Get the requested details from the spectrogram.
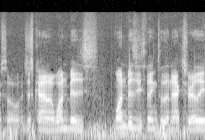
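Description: A man with a Canadian accent, fairly low in pitch, with fairly even intonation, dry sound with no echo and noticeable background noise. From Canadian Prairies. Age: 20s. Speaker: YouTuber. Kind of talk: casual vlog.

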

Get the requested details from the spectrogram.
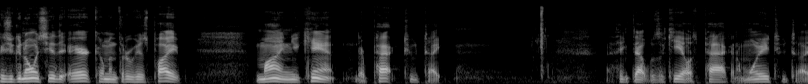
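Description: Over a quiet background, a man speaks in monotone, flat intonation with a dry sound that has no echo. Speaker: pipe smoking vlogger. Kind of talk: casual vlog chat. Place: open country. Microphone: phone near.

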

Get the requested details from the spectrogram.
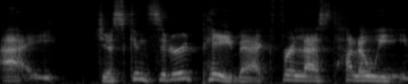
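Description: A female-sounding, cartoonish character voice speaks at a moderate pace in a middle pitch. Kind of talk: comic overacting. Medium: puppet show. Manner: gleeful, gloating.

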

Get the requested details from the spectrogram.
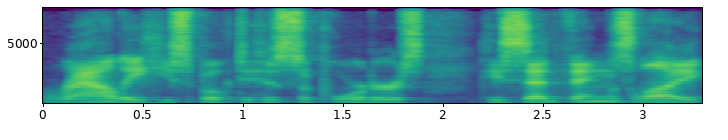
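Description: A man's monotone, flat intonation comes at a moderate pace. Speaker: political commentator. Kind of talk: commentary. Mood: wry, sarcastic. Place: home room.

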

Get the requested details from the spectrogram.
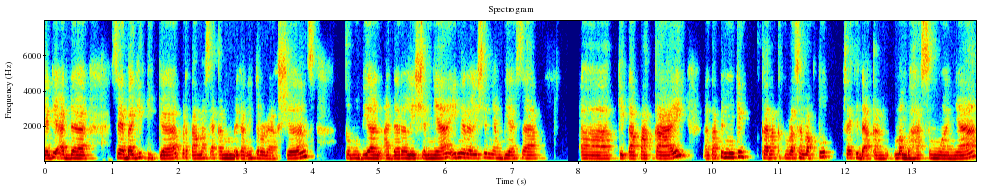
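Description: Speaking at a moderate pace, a woman holds a medium pitch with fairly even intonation. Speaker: geophysicist speaker; speaker. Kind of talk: technical webinar presentation. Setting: video call. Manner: hesitant, many fillers. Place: home room. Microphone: webcam.

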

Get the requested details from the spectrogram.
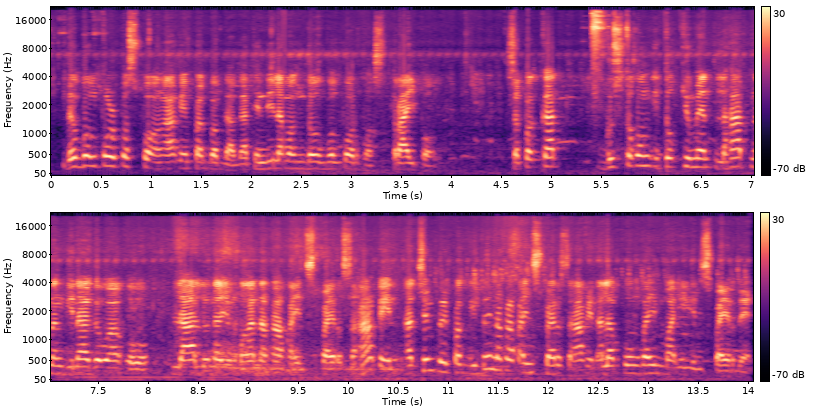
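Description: A man speaks at a fairly quick pace with lively intonation. His voice is high-pitched, with noticeable background noise behind it. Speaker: vlogger, former teacher. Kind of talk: motivational talk.

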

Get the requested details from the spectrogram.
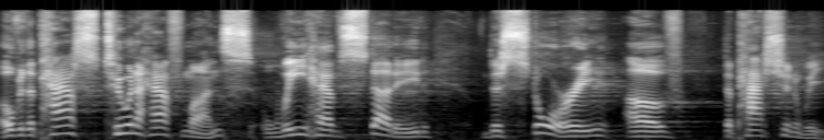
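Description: At a fairly slow pace, a man talks in a bright, sharp tone. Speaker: pastor. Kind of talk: sermon. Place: church. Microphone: headset.

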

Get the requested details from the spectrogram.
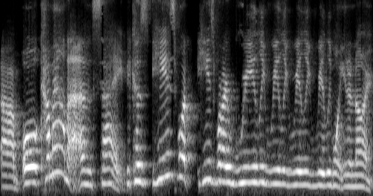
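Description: At a moderate pace, a woman with an Australian accent speaks at a fairly high pitch. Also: quiet background. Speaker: company founder hosting a member webinar; webinar host. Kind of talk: casual webinar Q&A. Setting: video call. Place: home room. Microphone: webcam.

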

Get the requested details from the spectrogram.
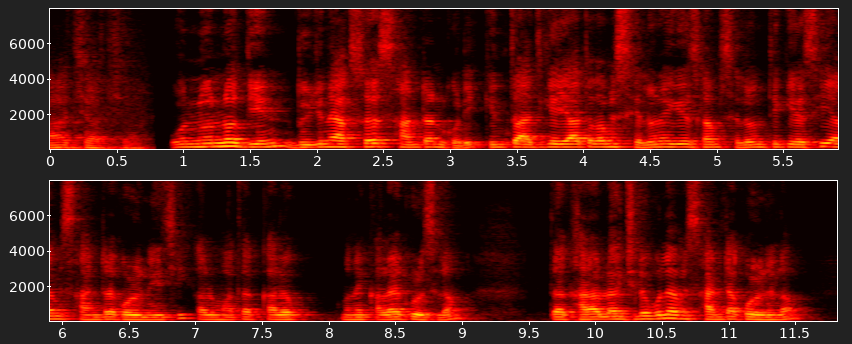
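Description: This man's voice has a dark, mellow tone, a fairly high pitch and fairly even intonation. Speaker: vlogger. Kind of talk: casual chat.

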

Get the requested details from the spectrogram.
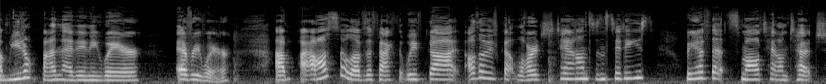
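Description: A woman speaks in a Texan accent at a moderate pace. Her pitch is fairly high. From Texas (Round Rock, central Texas); Texas. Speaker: mayor and political candidate; mayor, candidate. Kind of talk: radio interview. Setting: radio studio. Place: studio. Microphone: studio mic.

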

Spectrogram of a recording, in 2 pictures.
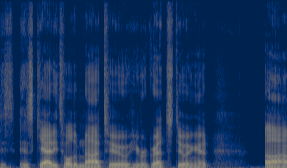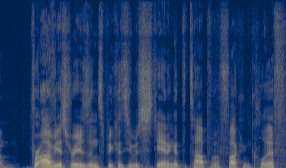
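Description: A man with an American accent speaks in an unremarkable speaking voice at medium pitch and a moderate pace, with ordinary pitch variation and a quiet background. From Washington state, US. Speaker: comedian and podcast host; comedian, podcast host. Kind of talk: casual chat. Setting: home studio. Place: studio. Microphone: studio mic.

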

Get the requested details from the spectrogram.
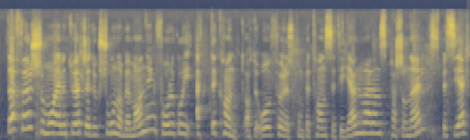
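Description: A woman is speaking at a moderate speed. Her voice moves across a very wide pitch range. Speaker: council member presenting a case. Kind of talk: formal presentation reading case papers. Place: hall.

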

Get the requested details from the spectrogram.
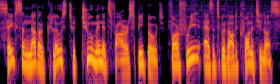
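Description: A man with a German accent has a fairly high pitch and a dark, mellow tone. His pitch swings very widely at a moderate pace. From Bavaria, Germany. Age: 40s. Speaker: 3D printing YouTuber. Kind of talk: casual chat; tutorial. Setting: workshop.

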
